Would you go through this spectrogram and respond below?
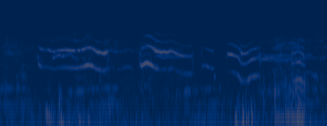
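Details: Chihuahua squeals heard at a home birth: three wavering, high-pitched whines, each bending up then down, with faint human voices at a low level behind them.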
